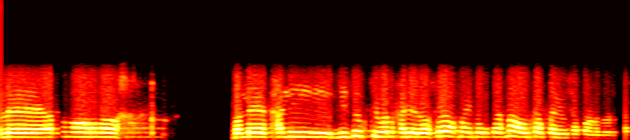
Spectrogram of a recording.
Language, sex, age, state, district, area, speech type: Odia, male, 45-60, Odisha, Nabarangpur, rural, conversation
